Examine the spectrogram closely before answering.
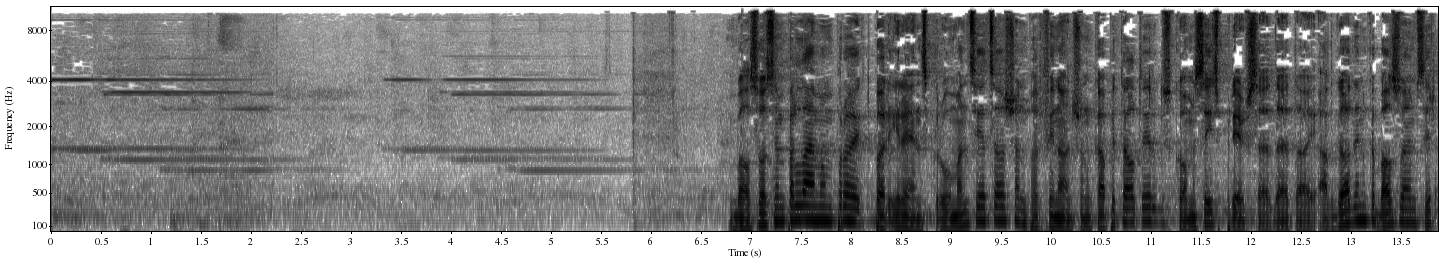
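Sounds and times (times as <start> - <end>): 
parliament chamber electric bell ringing before vote: 0.0 - 6.2
faint murmur: 0.0 - 7.1
speech: 6.8 - 13.8.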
